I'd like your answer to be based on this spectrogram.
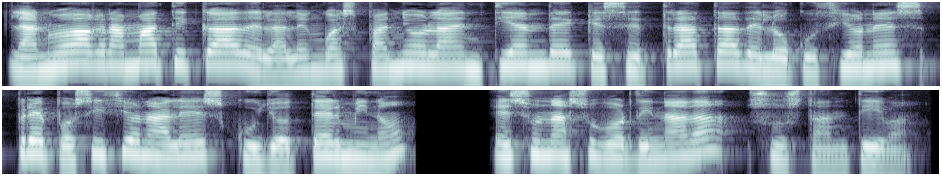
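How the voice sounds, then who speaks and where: A woman reading a scripted grammar lesson in a measured, clear delivery. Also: a little high. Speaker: grammar teacher.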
